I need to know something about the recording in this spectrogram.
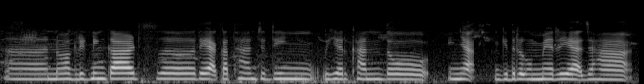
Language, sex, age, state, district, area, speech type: Santali, female, 18-30, Jharkhand, Seraikela Kharsawan, rural, spontaneous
